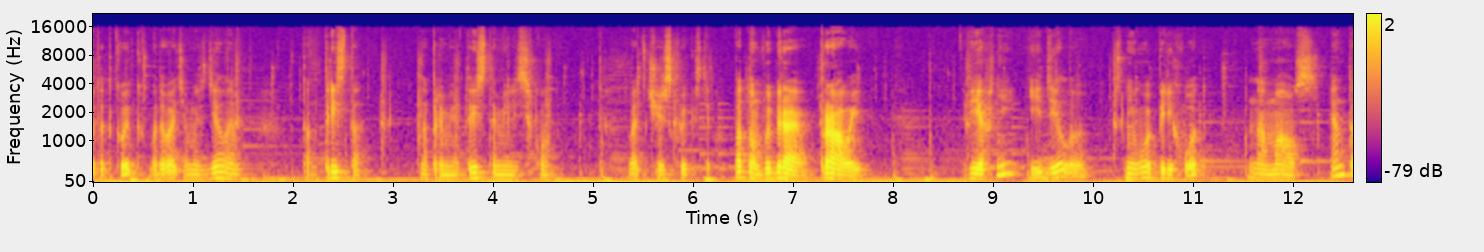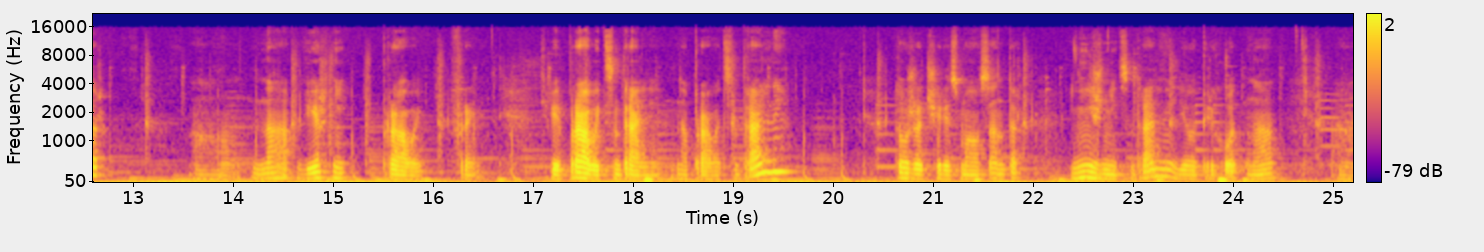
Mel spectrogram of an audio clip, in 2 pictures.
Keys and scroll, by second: 0.3 Left, 0.6 Right, 1.3 BackSpace, 1.5 3, 1.8 Return.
